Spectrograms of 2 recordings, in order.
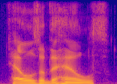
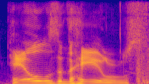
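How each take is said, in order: First: The last word rhymes with 'tells'. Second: The last word rhymes with 'tales'.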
